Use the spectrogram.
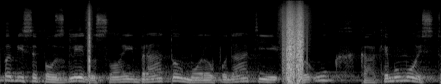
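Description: At 0.81 to 0.98 s, after "pa bi se po", and at 2.72 to 3.17 s, wireless microphone noise hits: the FM radio link fades into a swish of static rather than a silent dropout.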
